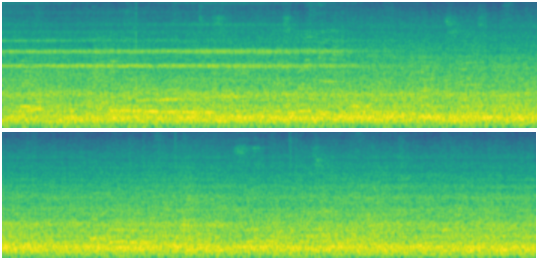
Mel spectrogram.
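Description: Electric commuter train passing slowly through a station, close by: a steady rumble of wheels and running gear. A steady high whine sits over it for the first five seconds or so.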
